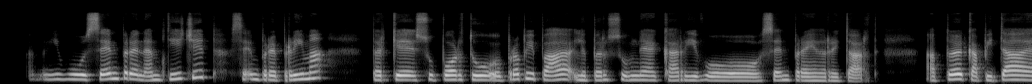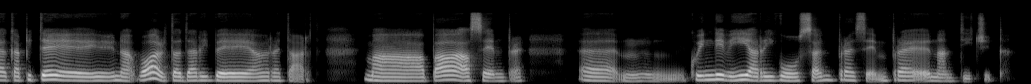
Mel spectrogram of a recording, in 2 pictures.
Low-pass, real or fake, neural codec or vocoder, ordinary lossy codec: none; fake; codec, 24 kHz, 0.9 kbps, WavTokenizer, large speech release; none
